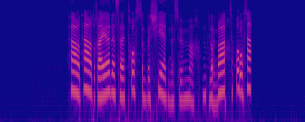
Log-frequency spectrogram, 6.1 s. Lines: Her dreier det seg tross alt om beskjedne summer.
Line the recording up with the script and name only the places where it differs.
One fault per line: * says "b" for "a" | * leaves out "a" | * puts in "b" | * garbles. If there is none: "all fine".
* puts in "her"
* leaves out "alt"
* garbles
